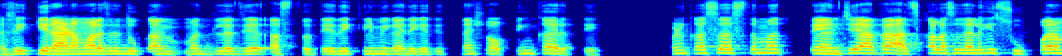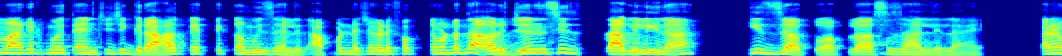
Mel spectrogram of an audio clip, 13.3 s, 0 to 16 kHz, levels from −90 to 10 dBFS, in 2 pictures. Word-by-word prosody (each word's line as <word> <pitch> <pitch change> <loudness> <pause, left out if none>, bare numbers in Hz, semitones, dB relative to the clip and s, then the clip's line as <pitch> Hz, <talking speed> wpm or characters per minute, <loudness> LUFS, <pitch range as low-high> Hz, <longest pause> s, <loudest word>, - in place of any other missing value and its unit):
असे 170 +4 -3
किराणामालाच्या 180 -1 +5
दुकानामधलं 175 0 -3
जे 175 +1 -1
असतं, 160 - -5
ते 170 - -2
देखील 170 +1 -5
मी 180 -1 -5
कधी-कधी 170 +1 -5
शॉपिंग 185 +2 -6
करते. 160 -10 -3 0.5
पण 205 - -5
कसं 220 +2 -2
असतं 230 0 -4
मग 235 0 -1 0.2
त्यांचे 195 +2 +3
आता 215 +1 +5
आजकाल 220 0 0
असं 220 +1 -2
झालं, 210 0 0
की 230 - -4
सुपरमार्केट 220 +2 +1
मुळे 220 0 -2
त्यांचे 200 0 -1
जे 215 - -4
ग्राहक 170 +1 +5
आहेत 195 - 0
ते - - -6
कमी 200 -1 0
झाले 175 -9 -5
आहे. 120 - -13
आपण 185 +7 -5
त्यांच्याकडे 180 +1 -2
फक्त 190 +1 -8
म्हणतात 210 +3 0
ना 245 - +5
अर्जन्सी 215 +9 +1
लागली 180 -3 +3
ना 165 -2 +3 0.4
कीच 240 -3 -3
जातो 180 -6 +1
आपला 140 +3 -2
असं 155 +1 -4
झालेलं 130 -5 -5
आहे. 115 -1 -13 0.4
कारण 200 +3 +2
185 Hz, 210 wpm, -24 LUFS, 170-210 Hz, 0.5 s, किराणामालाच्या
